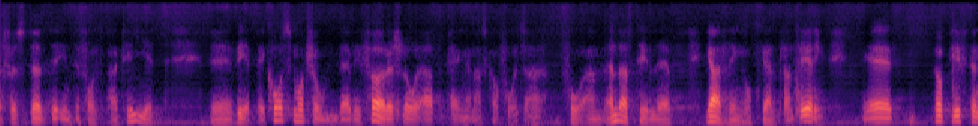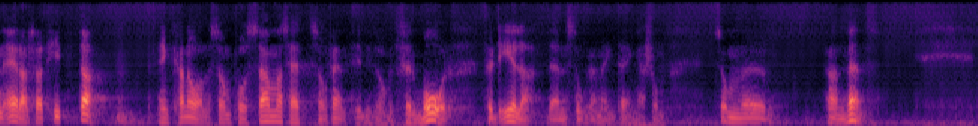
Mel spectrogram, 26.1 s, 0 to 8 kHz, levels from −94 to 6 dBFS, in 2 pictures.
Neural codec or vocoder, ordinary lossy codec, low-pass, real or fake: codec, 24 kHz, 0.9 kbps, DualCodec; none; 7.2 kHz; fake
